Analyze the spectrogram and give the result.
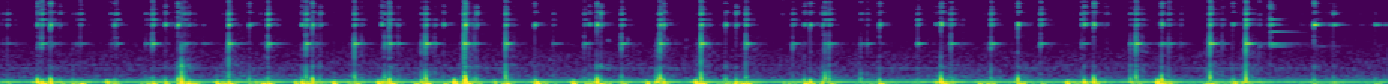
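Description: Fingertips and short nails tap the white belly and sides of a hollow, glazed ceramic frog mug held in both hands. Rapid, dense clinking taps with short bright rings overlie a steady low hum.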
